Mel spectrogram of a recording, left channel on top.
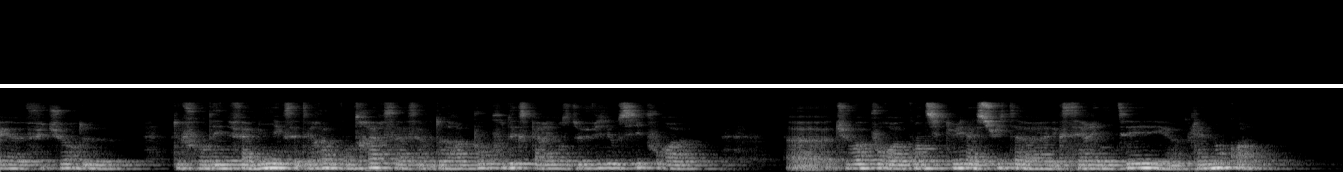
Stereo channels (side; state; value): left; silent; 56 dB below the other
